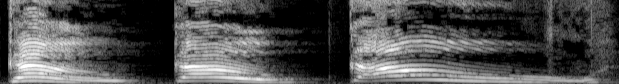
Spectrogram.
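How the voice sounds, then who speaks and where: Very slow, animated woman reading a picture book. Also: sits high. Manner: sing-song, drawn-out, playful emphasis on sound words. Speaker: storybook reader at a public library. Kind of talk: expressive read-aloud of a children's picture book.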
